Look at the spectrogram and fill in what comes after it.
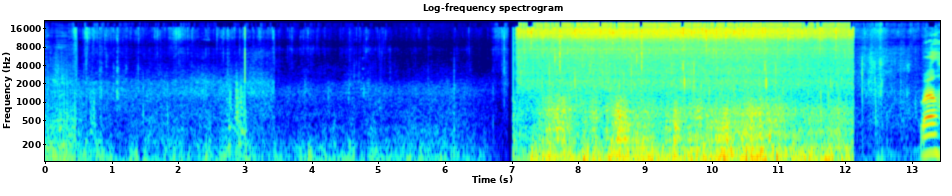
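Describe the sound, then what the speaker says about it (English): Steady rain patters throughout on an outdoor trail, turning to a heavy, loud downpour midway before easing again, with low rumbling thunder underneath. "it has been raining all day"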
